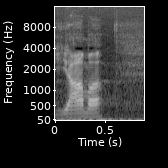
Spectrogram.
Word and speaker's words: Llama: price 1911 like the llama max won by the way i think i'm pronouncing that wrong i think it's properly pronounced yama in any regard even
